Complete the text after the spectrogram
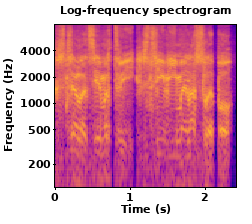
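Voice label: gunner killed, чешской озвучки; Наводчик убит, стреляем вслепую.; Убийство наводчика; Czech; World of Tanks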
